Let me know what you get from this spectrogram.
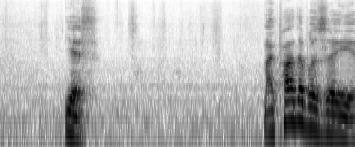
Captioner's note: wiping nose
